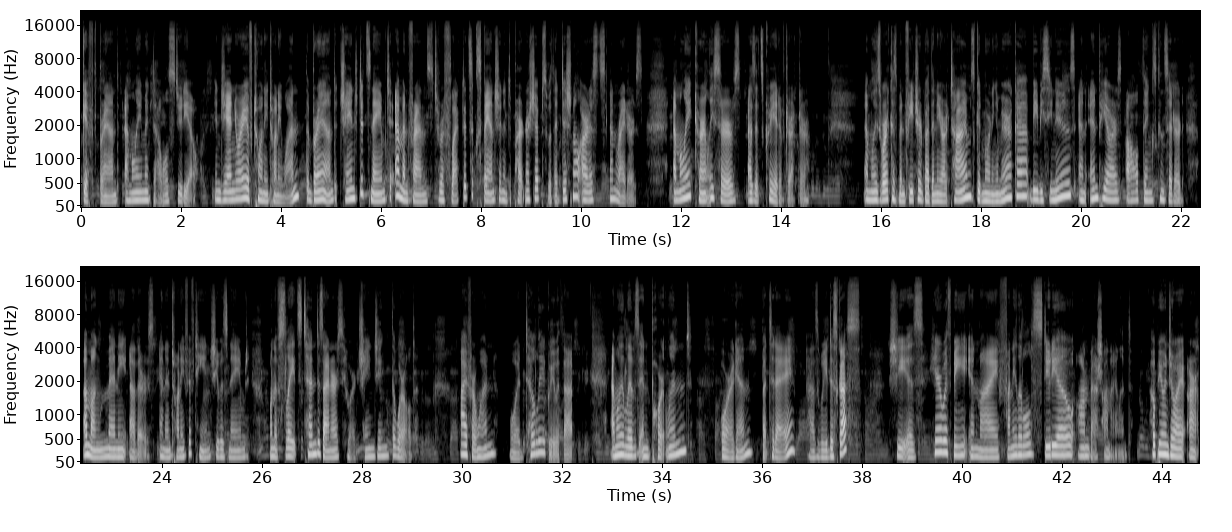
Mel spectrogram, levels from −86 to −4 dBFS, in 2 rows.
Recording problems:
voice in the background; faint; throughout; 30 dB below the speech

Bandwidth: 17 kHz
